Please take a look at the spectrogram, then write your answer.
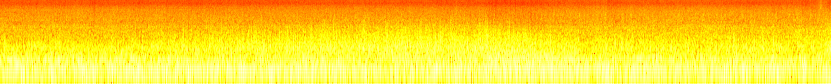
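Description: A steady engine drone of a Luhrs motorboat over rushing water and wind, loud and continuous throughout without pause.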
